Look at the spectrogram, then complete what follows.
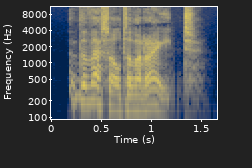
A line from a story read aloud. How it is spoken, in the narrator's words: said Graham somewhat testily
